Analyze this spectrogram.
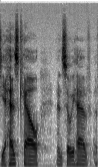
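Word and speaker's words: יחזקאל: Yeshayahu, Jeremiah is Yirmiyahu, Ezekiel is Yehezkel, and so we have a few things like that.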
